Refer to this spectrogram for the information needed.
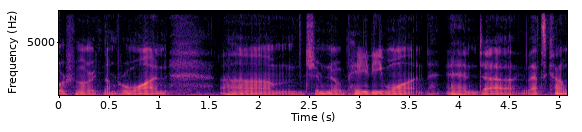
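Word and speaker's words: Gymnopédie: He said, hey man, you know, I like the Seed AI interpretation of Gymnopedie. And actually, it's probably pronounced Gymnopedie,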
